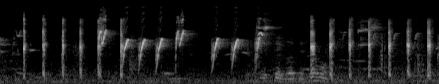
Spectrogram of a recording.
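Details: Agitated greater green leafbird song of rapid, sharp chips and short downslurred whistles, delivered in an uneven stuttering series with a brief pause partway through.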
